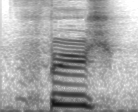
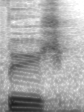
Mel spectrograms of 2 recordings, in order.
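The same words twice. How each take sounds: First: Fish called out high and loud; excited. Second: Said in the usual way. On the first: Shown as a demonstration. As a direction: announce Fish with a sudden leap. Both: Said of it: "repeated with emphasis".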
